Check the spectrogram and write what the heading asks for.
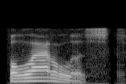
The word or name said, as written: philatelist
